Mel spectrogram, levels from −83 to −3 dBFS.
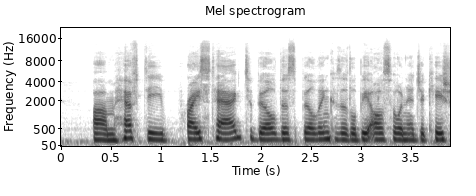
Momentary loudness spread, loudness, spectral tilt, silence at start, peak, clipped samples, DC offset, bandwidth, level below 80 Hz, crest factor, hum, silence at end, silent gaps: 3 LU; -22 LUFS; -7 dB/octave; 0.3 s; -8 dBFS; under 0.1%; under 0.1%; 13.5 kHz; -58 dBFS; 14 dB; none; 0 s; none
